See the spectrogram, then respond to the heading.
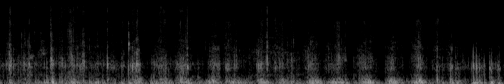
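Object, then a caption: Soft rubber squishy toy. A small pink squishy rubber pineapple toy with a blue top, held close to the mic, is tapped and pressed with fingertips. It makes a quick, uneven run of soft, sticky, dull taps that are heavy in the low end and die away almost instantly.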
